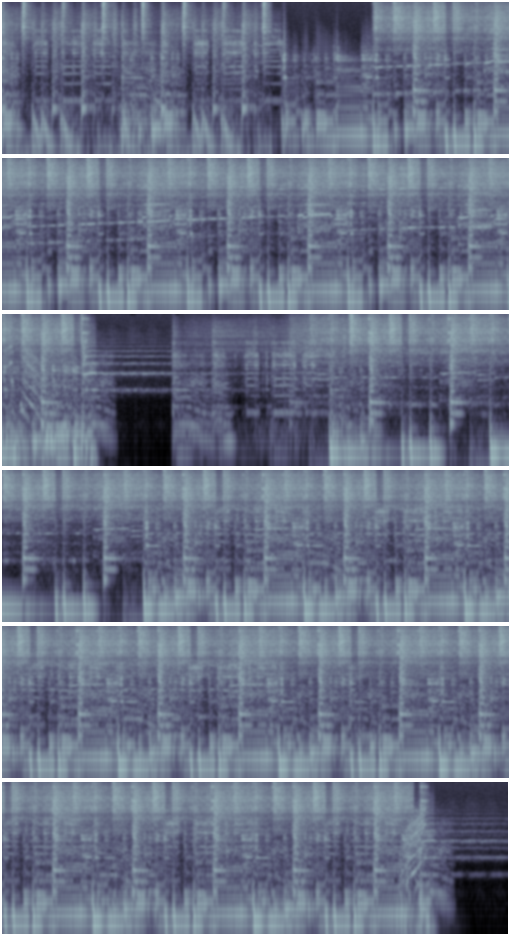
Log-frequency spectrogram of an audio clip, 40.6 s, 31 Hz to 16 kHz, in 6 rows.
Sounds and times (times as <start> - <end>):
Music: 0.0 - 40.5.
